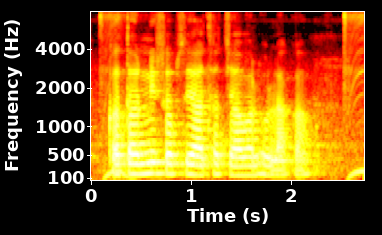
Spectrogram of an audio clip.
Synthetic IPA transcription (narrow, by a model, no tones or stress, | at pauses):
kət̪əɾnisəbseaːdsʰat͡ʃaːʋəlɦola̰ka̰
